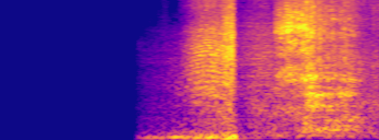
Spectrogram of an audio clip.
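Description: A bright whooshing sweep plays as a fight begins.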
